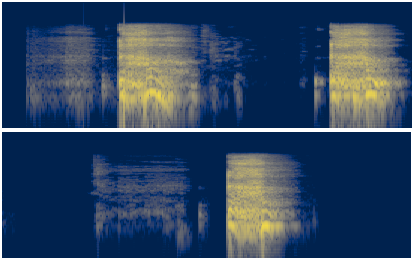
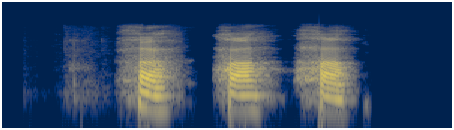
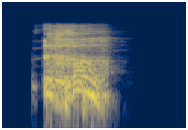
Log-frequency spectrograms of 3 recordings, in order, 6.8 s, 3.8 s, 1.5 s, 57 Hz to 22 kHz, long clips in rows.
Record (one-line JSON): {"three_cough_length": "6.8 s", "three_cough_amplitude": 31411, "three_cough_signal_mean_std_ratio": 0.38, "exhalation_length": "3.8 s", "exhalation_amplitude": 27860, "exhalation_signal_mean_std_ratio": 0.36, "cough_length": "1.5 s", "cough_amplitude": 30740, "cough_signal_mean_std_ratio": 0.51, "survey_phase": "beta (2021-08-13 to 2022-03-07)", "age": "18-44", "gender": "Male", "wearing_mask": "No", "symptom_none": true, "smoker_status": "Never smoked", "respiratory_condition_asthma": false, "respiratory_condition_other": false, "recruitment_source": "REACT", "submission_delay": "3 days", "covid_test_result": "Negative", "covid_test_method": "RT-qPCR", "influenza_a_test_result": "Negative", "influenza_b_test_result": "Negative"}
